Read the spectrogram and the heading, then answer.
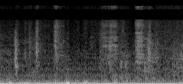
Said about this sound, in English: And as we continue shuffling papers here, next up,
